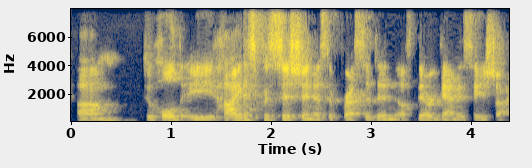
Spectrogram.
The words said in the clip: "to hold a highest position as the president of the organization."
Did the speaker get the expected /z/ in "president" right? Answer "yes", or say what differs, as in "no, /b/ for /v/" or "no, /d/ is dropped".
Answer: no, /s/ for /z/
